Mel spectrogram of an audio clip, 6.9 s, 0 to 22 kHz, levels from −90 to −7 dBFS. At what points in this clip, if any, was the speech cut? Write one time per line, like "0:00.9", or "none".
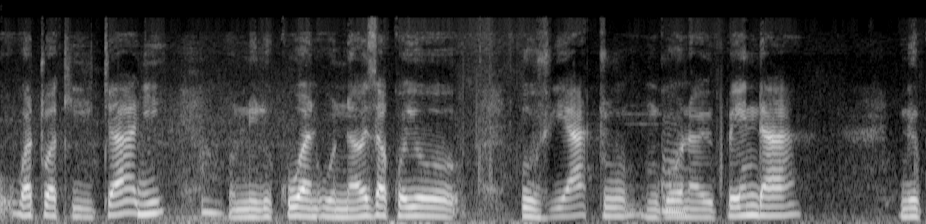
0:02.4
0:02.9
0:03.9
